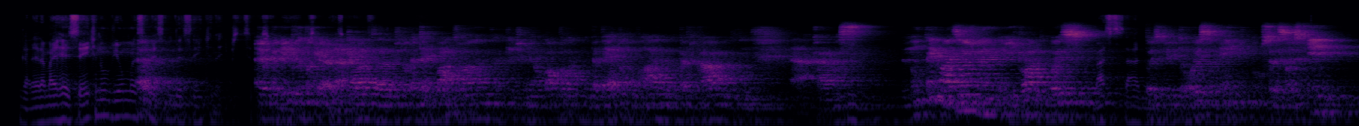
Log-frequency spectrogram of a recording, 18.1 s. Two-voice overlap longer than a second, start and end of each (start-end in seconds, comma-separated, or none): 3.4-5.0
